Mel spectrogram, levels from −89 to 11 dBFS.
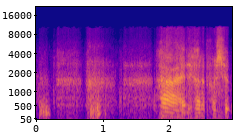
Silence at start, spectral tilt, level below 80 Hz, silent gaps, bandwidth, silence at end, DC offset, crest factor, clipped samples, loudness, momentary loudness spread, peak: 0.05 s; -2 dB/octave; -50 dBFS; none; 11 kHz; 0.05 s; under 0.1%; 18 dB; under 0.1%; -15 LUFS; 20 LU; 0 dBFS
